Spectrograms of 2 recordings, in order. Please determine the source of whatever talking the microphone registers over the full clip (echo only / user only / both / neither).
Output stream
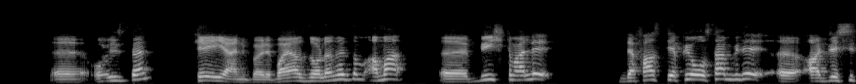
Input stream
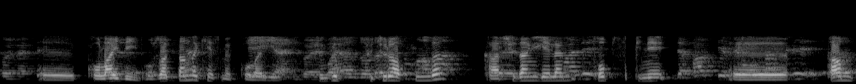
both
